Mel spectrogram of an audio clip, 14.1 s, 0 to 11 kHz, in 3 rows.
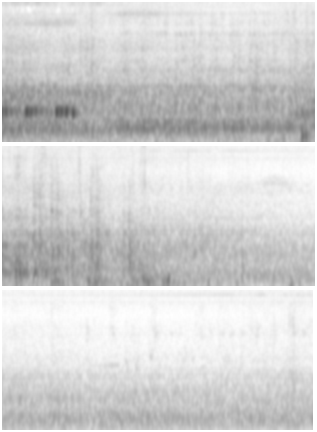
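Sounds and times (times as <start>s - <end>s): level crossing warning bell: 0.0s - 2.6s
train running past: 0.0s - 13.2s.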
